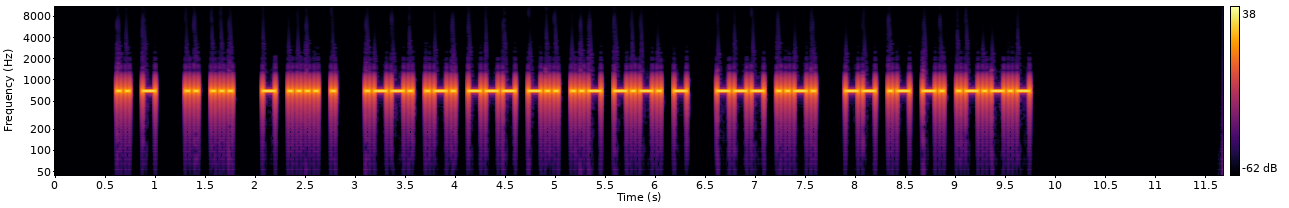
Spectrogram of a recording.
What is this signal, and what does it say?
Morse code, heard as a keyed tone, about 28 wpm, 700 Hz. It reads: IT IS THE PRODUCT OF MAN.
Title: Sentences from Top 1000 Words - Review Part 2 - 28wpm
